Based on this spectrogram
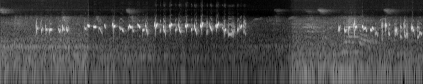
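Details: Yellow-vented bulbul singing loudly in reply to a lure call: fast bubbly, warbling phrases of rapid chirps, a brief near-silent gap around four seconds, then another lively burst of chattering notes.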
